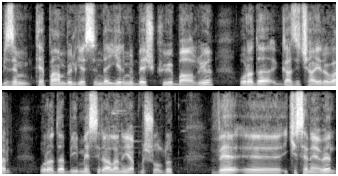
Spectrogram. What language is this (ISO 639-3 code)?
tur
